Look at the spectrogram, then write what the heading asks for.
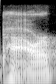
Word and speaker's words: PWR: means metabolic health and pwr we just pronounce it power pwr means personal Wellness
